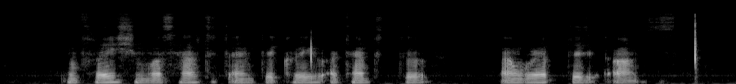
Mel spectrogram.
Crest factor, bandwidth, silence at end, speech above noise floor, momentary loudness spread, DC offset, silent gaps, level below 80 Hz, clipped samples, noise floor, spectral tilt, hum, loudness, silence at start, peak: 28 dB; 11.5 kHz; 0.4 s; 39 dB; 9 LU; under 0.1%; none; -46 dBFS; under 0.1%; -68 dBFS; -6 dB/octave; none; -29 LUFS; 0.65 s; -2 dBFS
